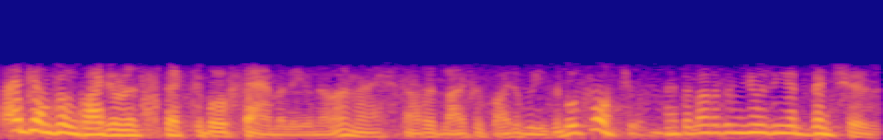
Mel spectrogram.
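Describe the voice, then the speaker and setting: A man with a British accent playing a ruined young gentleman, flamboyant, courteous and gaily fatalistic, in old-time radio drama style. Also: on the high side, huge pitch swings, rapid-fire. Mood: wry, resigned. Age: young adult. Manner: florid, courteous. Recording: tinny, hissy old radio recording.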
